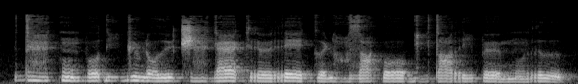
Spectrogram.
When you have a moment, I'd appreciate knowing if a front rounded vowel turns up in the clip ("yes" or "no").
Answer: yes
